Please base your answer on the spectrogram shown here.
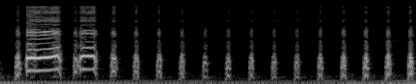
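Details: After laying an egg alongside another hen, a chicken gives two long, strident squawks, then a rapid, even series of sharp clucks, roughly five each second, ending on another squawk.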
